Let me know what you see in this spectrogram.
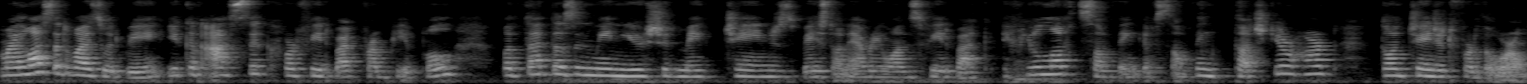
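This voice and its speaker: Speaking at a moderate pace with a Kurdish accent, a woman has a fairly high, somewhat breathy voice and ordinary pitch variation. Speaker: self-published poet and YouTuber. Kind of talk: tutorial.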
